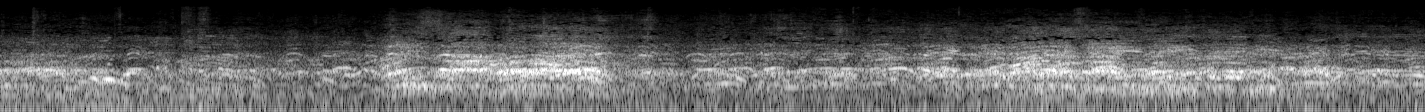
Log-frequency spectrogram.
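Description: A large crowd of marchers shouting together, many voices overlapping, swelling louder for a stretch about three seconds in.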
